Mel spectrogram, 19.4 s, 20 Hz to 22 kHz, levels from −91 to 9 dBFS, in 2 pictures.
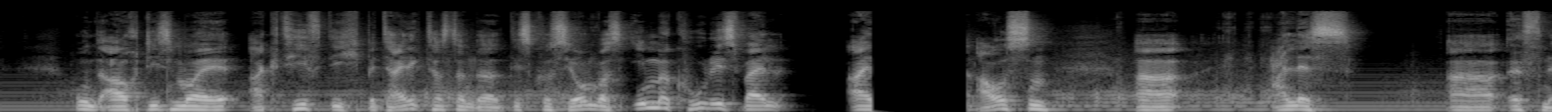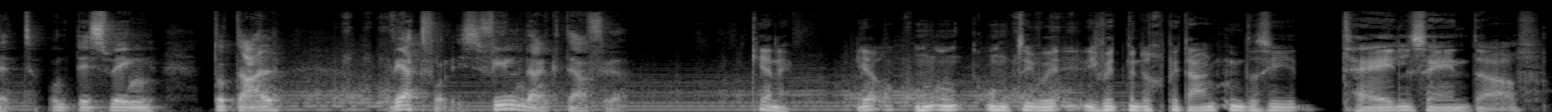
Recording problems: electrical hum; noticeable; until 3.5 s, from 6.5 to 10 s and from 11 to 17 s; 60 Hz, 15 dB below the speech
audio cutting out; at 5.5 s for 0.5 s

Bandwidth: 14.5 kHz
